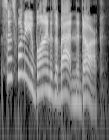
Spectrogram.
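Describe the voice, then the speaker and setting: An actress playing a brash, wisecracking young superhero sidekick in a 1930s-style radio drama. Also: female voice, on the high side, wildly swooping pitch, brisk, bright, forceful tone, no room sound, studio quality, heavily acted. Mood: teasing. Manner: wisecracking, playful.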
